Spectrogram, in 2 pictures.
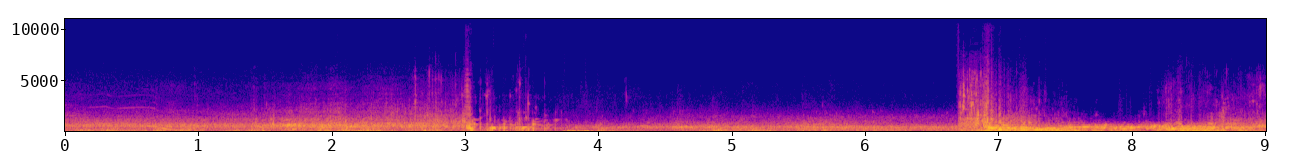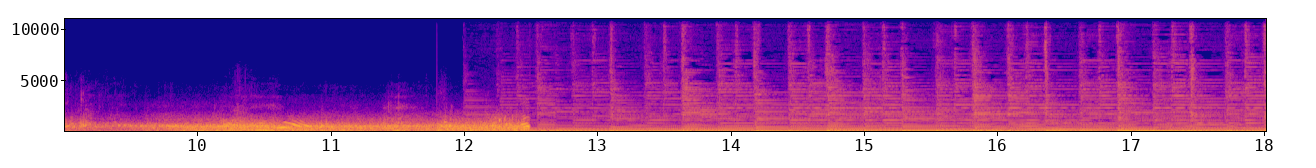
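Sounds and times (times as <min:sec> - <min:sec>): water sloshing and gurgling: 0:01.2 - 0:12.5
water splash: 0:01.5 - 0:10.6
muffled underwater bubbling: 0:02.6 - 0:05.7, 0:06.7 - 0:09.5.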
